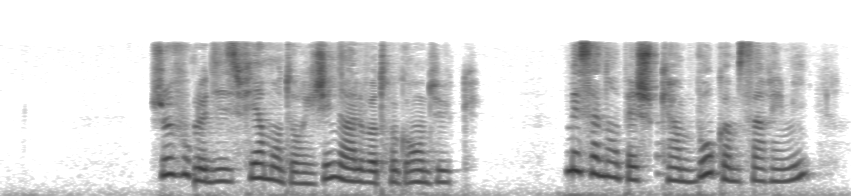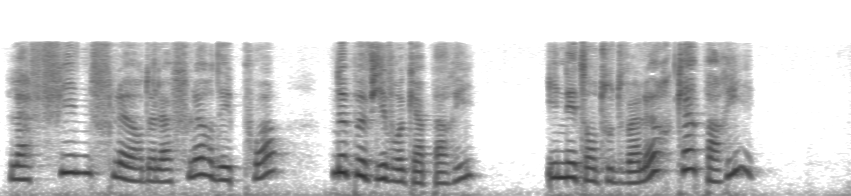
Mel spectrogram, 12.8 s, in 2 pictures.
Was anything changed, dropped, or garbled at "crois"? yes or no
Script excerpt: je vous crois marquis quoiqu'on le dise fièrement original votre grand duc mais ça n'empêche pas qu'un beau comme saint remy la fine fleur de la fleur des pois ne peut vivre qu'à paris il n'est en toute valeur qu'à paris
yes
